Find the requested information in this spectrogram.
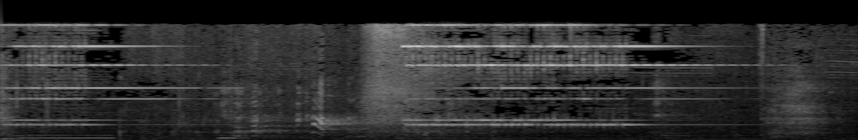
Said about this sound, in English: Caller ID says God. I'm going to send him to voicemail.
